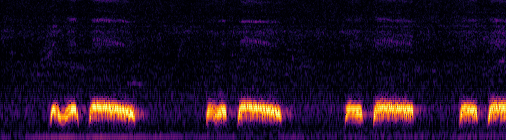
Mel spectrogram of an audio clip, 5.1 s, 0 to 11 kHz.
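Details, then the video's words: Spotted dove coo of the thúc gù style, used to rouse newly caught birds: four low two-part phrases, a brief wavering note then a sustained mellow coo, repeated roughly every 1.3 seconds. A faint low hum sits underneath. "Chim cu gáy THÚC GÙ kèm bổi kích bổi nhanh nổi hiệu quả"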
